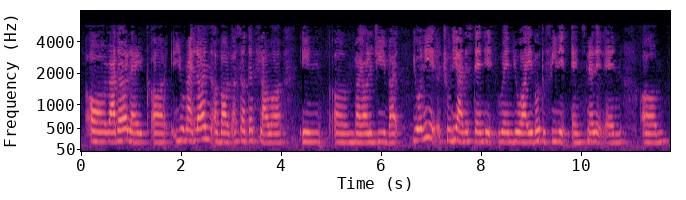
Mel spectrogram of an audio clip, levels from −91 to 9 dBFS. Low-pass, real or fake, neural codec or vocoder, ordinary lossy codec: 7.2 kHz; fake; codec, 16 kHz, 6 kbps, DAC; MP3, 24 kbps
